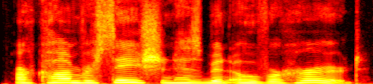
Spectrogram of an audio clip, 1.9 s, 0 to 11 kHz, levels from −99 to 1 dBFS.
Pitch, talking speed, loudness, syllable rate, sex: 220 Hz, 160 wpm, -15 LUFS, 5.9 syllables/s, female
